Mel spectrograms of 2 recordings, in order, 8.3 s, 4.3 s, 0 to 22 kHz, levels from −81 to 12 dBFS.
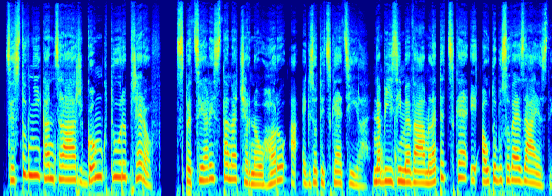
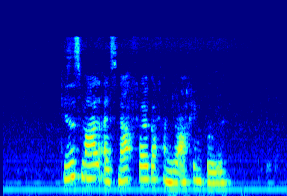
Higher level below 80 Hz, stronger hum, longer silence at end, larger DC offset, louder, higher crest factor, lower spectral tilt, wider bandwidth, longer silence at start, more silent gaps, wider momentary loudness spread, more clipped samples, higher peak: first, -38 dBFS vs -56 dBFS; neither; second, 0 s vs 0.85 s; neither; first, -11 LUFS vs -24 LUFS; about the same, 12 dB vs 16 dB; second, -4 dB/octave vs -6.5 dB/octave; first, over 20 kHz vs 11.5 kHz; second, 0.1 s vs 0.95 s; first, 2.42-2.62 s vs none; about the same, 6 LU vs 8 LU; neither; first, 0 dBFS vs -10 dBFS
